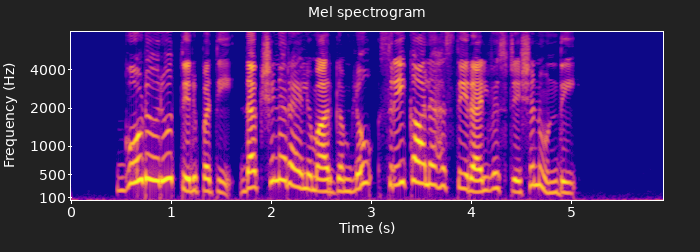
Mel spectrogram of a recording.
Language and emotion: Telugu, neutral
